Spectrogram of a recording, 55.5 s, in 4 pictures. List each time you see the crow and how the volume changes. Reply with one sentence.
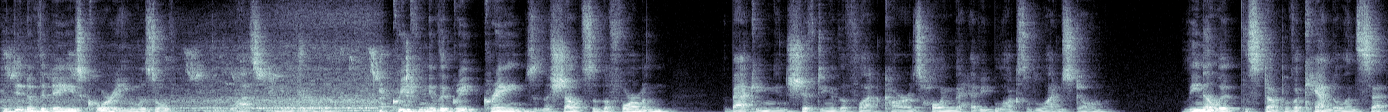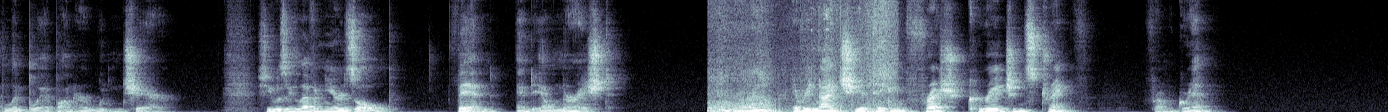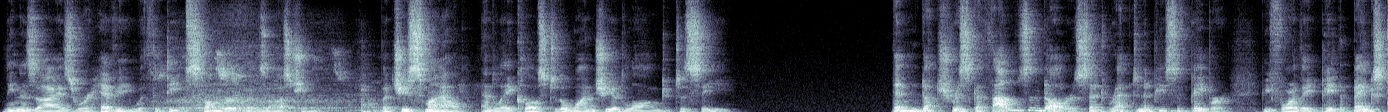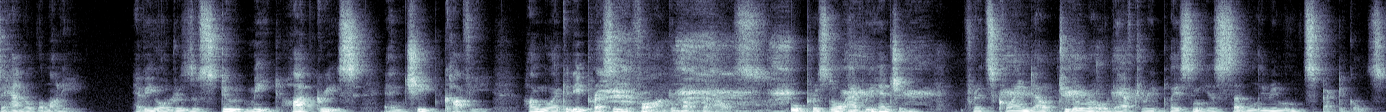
You can hear the crow from 47.5 to 53.0 s, getting quieter then louder.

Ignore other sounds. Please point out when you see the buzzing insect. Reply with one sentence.
The buzzing insect can be heard from 0.0 to 4.3 s and from 29.1 to 32.7 s.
